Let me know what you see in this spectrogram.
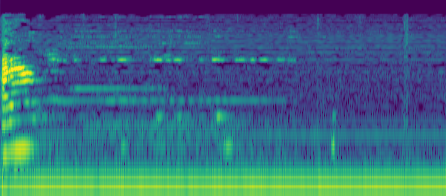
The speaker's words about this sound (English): I'm going to be humming a lot today, so everybody try this out. It's a stress reliever.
